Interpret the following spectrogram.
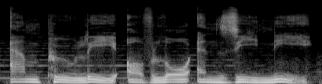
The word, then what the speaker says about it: ampullae of Lorenzini: Like all sharks, megalodon carried a network of electrical receptors around its snout called the ampullae of Lorenzini, pronounced ampullae of Lorenzini.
